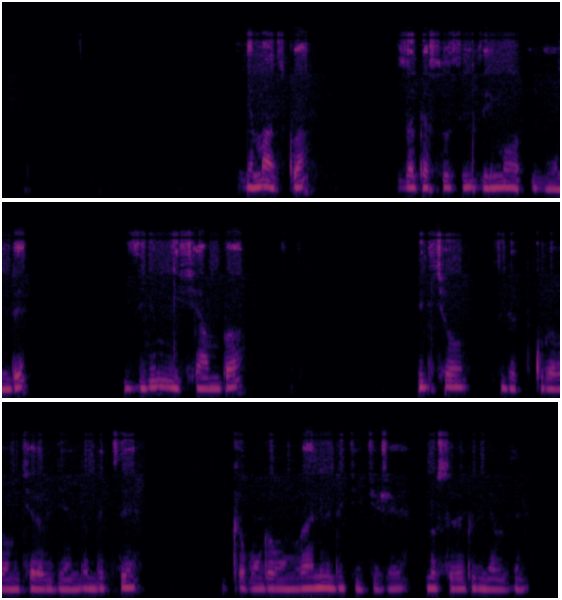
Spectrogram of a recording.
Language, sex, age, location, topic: Kinyarwanda, male, 50+, Huye, agriculture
